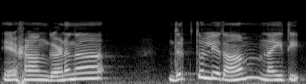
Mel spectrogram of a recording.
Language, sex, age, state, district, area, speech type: Sanskrit, male, 18-30, Tamil Nadu, Chennai, urban, spontaneous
